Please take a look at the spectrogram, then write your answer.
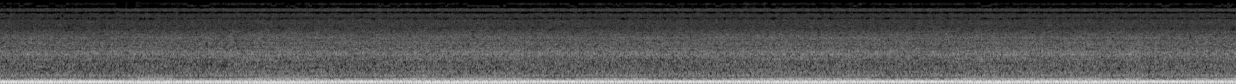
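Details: Little engine with a big turbo, now idling a lot better, turbo not spooling: deep, even idle pulse at a steady pace, no stumbles or hunting; no check engine light, good oil pressure, normal.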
